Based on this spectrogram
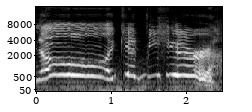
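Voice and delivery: high, drawn-out wailing refusal; mock despair. Real, not acted. Streamer tempted by a Steam sale, wailing in protest.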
